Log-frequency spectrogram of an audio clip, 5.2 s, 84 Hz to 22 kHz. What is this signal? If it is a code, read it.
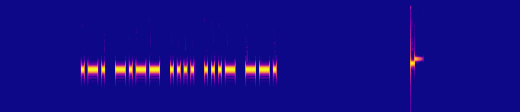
Morse code, heard as a keyed tone, about 36 wpm, 690 Hz. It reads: RYHVG
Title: Code Groups - 5 Letters - 35wpm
